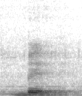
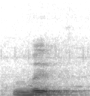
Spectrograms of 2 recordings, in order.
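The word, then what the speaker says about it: ב: Por exemplo, a letra Bet. Se tem dagueche, Bet. Se não tem dagueche, Vet.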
